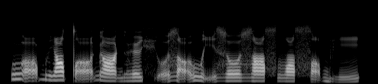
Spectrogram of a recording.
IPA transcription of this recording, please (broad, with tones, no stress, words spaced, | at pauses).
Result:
wɑ̰˦bʱi˧ tˤɑ̰˨˦ɡɑ˨ ɡʱø˧ ço̰˧zɑ̰˦ wḭ˧zo˦zɑ˦sˤ ðˤɯ˧sˤḭ˦bʱi˨˦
